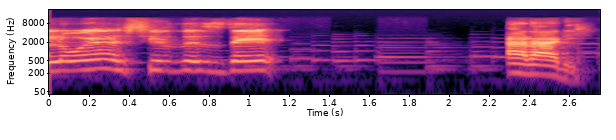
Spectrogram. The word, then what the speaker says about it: Harari: Dinos cómo se pronuncia. – Harari, porque H es muda.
